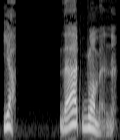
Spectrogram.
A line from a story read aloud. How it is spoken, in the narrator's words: the captain intoned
